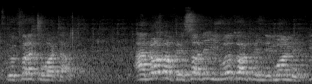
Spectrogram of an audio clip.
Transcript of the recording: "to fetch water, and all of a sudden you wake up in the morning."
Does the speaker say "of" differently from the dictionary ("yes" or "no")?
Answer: yes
